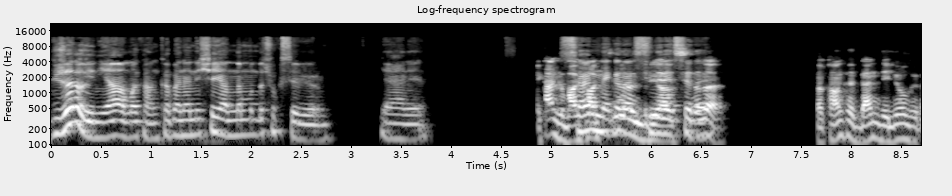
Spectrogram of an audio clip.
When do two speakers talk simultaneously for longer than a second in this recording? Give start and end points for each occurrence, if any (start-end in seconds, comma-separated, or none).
5.1-6.7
